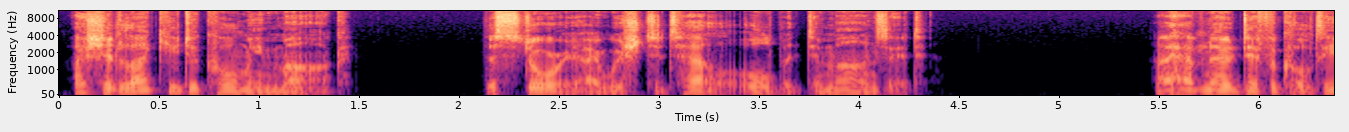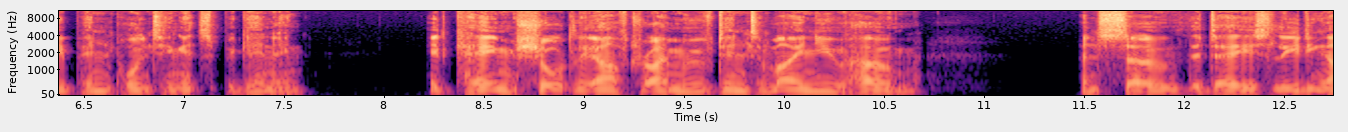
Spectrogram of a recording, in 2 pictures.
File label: audiobook reel, voiceover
